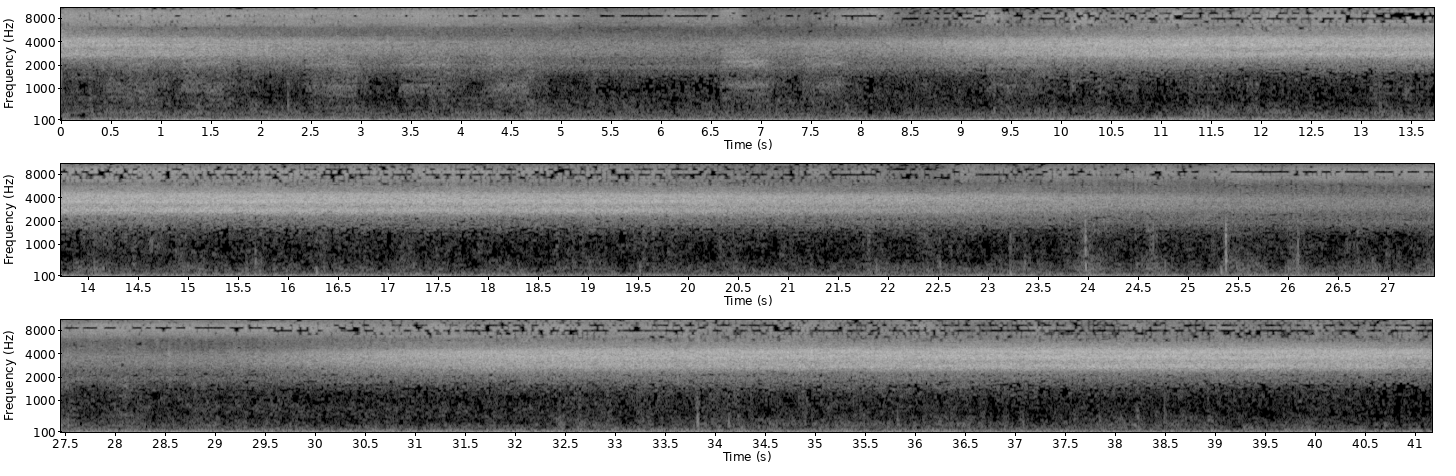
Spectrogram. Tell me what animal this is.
Henicopsaltria eydouxii, a cicada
